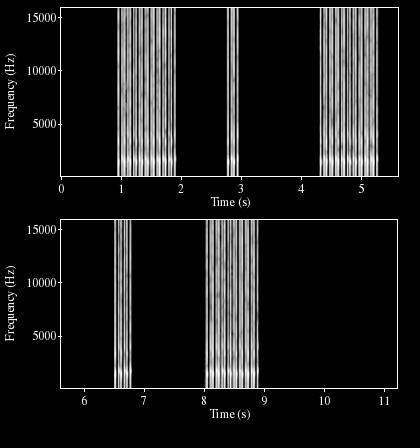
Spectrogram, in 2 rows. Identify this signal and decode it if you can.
Pulse dialling, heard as clicks on a phone line, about 10 pulses a second. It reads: 0 2 0 3 9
